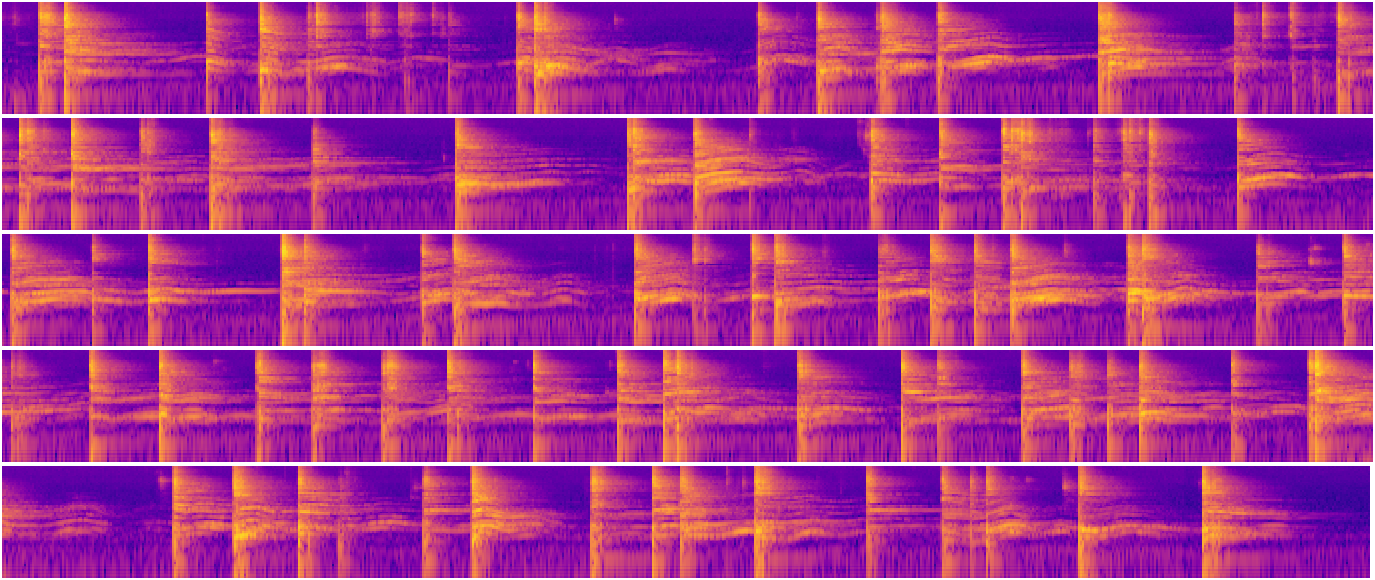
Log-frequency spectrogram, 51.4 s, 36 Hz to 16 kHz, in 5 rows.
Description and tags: Two stainless steel bowls of different sizes were partially filled with water and knocked around to produce watery, springy, boingy sounds. Recorded in stereo using a Zoom H2 digital recorder. The sounds have been reversed in this file.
